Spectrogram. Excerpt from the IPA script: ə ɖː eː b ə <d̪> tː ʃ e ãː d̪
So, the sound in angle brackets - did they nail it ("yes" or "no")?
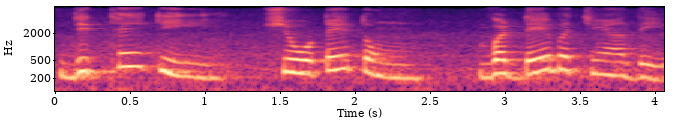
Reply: no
